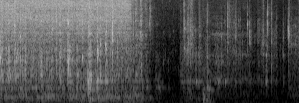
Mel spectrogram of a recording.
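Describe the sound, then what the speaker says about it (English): Paint brushes being rinsed in hot water in a spouted bowl: a rushing splash and pour of water for over a second, then quieter scattered sloshing and drips, close and alone. "Then I'm going to rub these around in this hot, clean water"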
